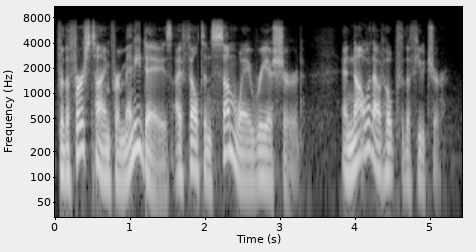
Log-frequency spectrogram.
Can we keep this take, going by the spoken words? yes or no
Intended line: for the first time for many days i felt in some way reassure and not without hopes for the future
no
